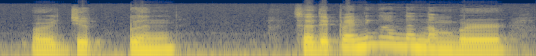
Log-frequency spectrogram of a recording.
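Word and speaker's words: 十分: kyufun, 10 minutes is juppun or juppun. So depending on the number, the pronunciation of the suffix fun could change to pun.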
